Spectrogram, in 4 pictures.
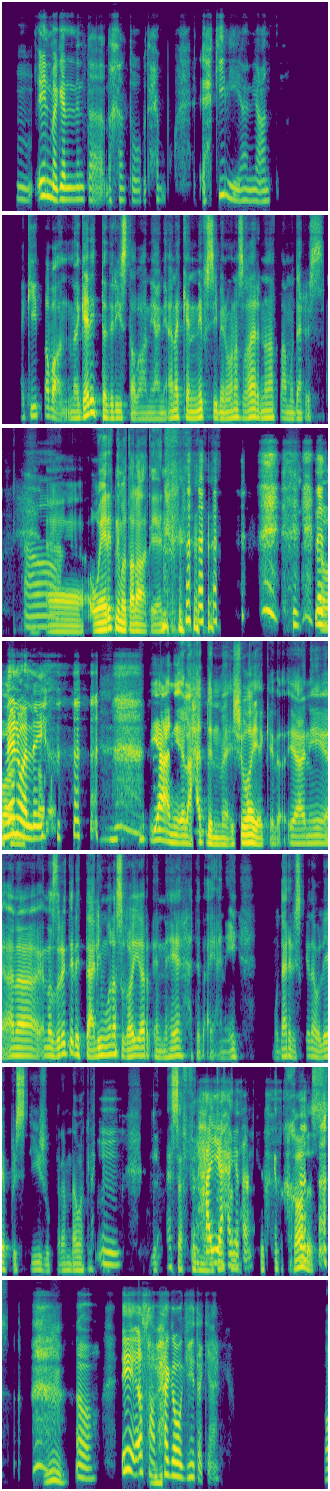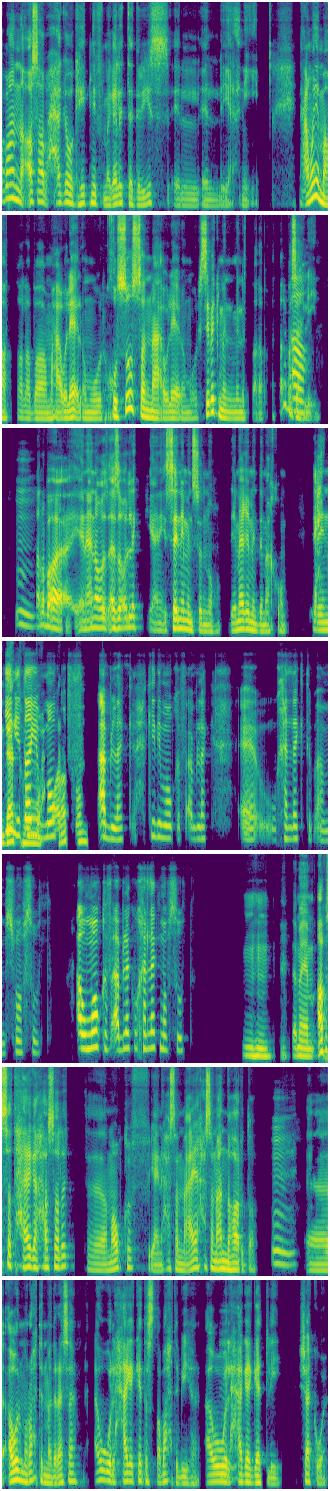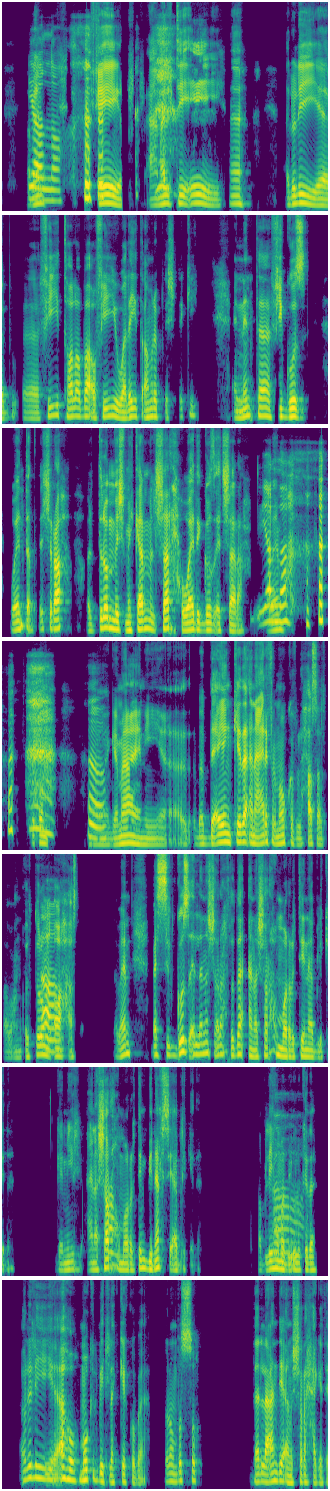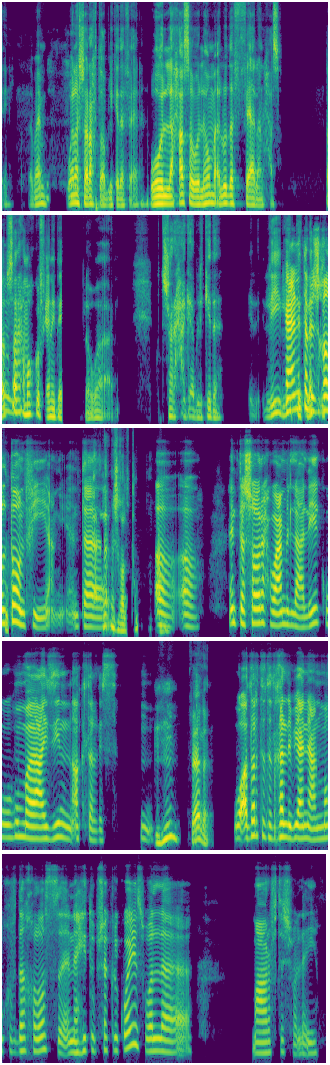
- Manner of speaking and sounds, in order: laugh; laugh; in English: "prestige"; laugh; in English: "ترنْداتهم"; laugh; laugh
- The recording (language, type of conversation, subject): Arabic, podcast, إزاي بدأت مشوارك المهني؟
